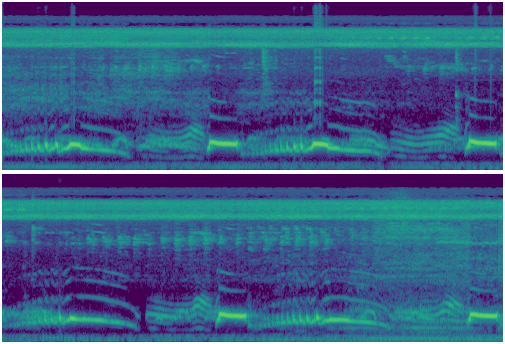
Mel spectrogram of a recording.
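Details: Barbary dove (puter) calling persistently: a steady series of rolling, mid-pitched coos, each opened by a short clear upper note and ending in a falling purr, repeated about every two and a half seconds against a low hum.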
